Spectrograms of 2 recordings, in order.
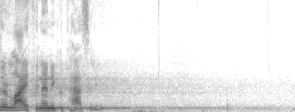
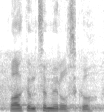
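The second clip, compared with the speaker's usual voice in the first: laughing aside; 4 semitones lower, 6 dB quieter than usual. Real, not acted. Laughing aside about nervous twins.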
